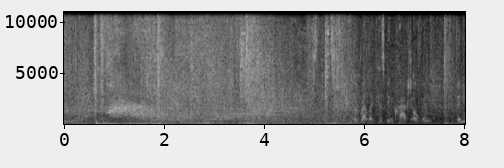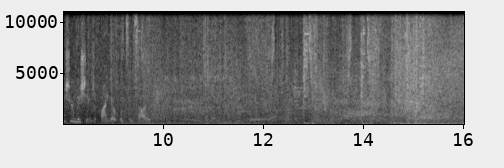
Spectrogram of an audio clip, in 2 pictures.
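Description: Energy blasts swoosh and boom.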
